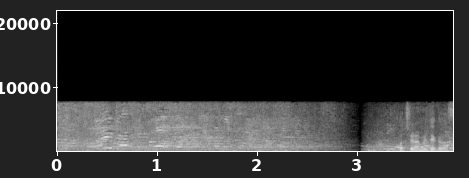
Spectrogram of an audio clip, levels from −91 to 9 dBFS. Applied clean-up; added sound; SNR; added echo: none; none; none; none.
